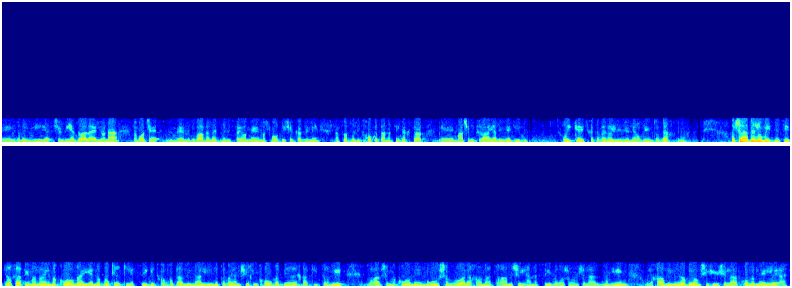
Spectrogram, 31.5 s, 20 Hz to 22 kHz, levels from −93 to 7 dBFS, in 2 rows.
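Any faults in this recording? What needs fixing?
Throughout the clip there's a distortion riding on the speech, and the pauses aren't clean but filled with a gritty noise floor. That pattern most likely comes from a stuck bit, one data bit held at a fixed value by a broken line or converter. Worth checking the converter and its wiring.

The speech also sounds rough, muffled and warbly from start to finish, with nothing above 3.8 kHz. That's tandem speech coding. The character points to a CVSD link with low-rate AMR-NB and G.711 hops along the way, about four speech coders in a row, each re-encoding the previous one's damage. Keeping the audio in one codec end to end, or passing it through transparently, would avoid that.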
